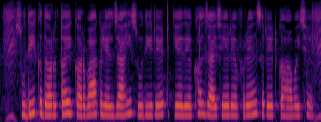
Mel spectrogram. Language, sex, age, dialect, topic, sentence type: Maithili, female, 25-30, Bajjika, banking, statement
